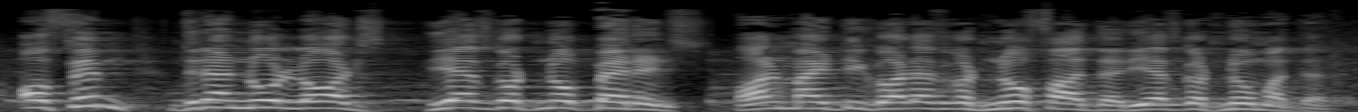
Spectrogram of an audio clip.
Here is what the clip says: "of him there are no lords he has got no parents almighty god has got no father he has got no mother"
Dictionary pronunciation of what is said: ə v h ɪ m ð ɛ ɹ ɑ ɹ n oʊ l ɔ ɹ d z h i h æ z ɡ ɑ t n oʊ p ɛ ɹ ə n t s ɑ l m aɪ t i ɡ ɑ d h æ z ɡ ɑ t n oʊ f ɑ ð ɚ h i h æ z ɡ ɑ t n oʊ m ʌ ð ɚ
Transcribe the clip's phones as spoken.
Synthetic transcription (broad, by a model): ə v h ɪ m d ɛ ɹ ɑ ɹ n oʊ l ɔ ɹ d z h i h æ z ɡ ɑ t n oʊ p ɛ ɹ ə n t s ɑ l m aɪ t i ɡ ɑ d h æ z ɡ ɑ t n oʊ f ɑ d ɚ h i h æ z ɡ ɑ t n oʊ m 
